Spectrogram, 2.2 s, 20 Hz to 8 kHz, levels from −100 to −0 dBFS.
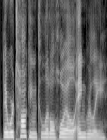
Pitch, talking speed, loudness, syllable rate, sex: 215 Hz, 195 wpm, -17 LUFS, 6.5 syllables/s, female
